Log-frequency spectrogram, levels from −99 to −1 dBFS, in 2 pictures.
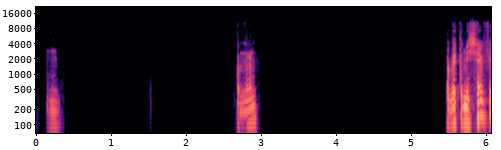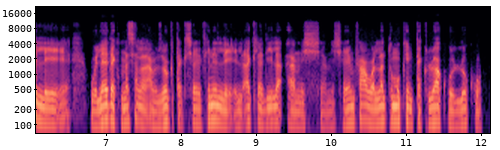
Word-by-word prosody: إمم. 95 Hz, 0 st, -12 dB, 2.3 s
تمام. 100 Hz, +6 st, -4 dB, 2.5 s
طَب 95 Hz, -, 0 dB
أنت 110 Hz, -, +3 dB
مش 115 Hz, -2 st, +5 dB
شايف 145 Hz, +2 st, +3 dB
اللي 110 Hz, -5 st, +2 dB, 0.3 s
ولادك 115 Hz, +6 st, +4 dB
مثلًا 115 Hz, -1 st, -1 dB
أو 95 Hz, -2 st, -2 dB
زوجتك 110 Hz, +4 st, -2 dB
شايفين 110 Hz, +3 st, -1 dB
اللي 115 Hz, -4 st, +3 dB
الأكلة 110 Hz, +2 st, -2 dB
دي 110 Hz, +2 st, -2 dB
لأ 115 Hz, +1 st, 0 dB
مش 90 Hz, -2 st, -6 dB
مش 90 Hz, +1 st, -10 dB
هينفع 115 Hz, +4 st, +1 dB
والّا 110 Hz, -1 st, +3 dB
أنتم 115 Hz, 0 st, 0 dB
ممكن 115 Hz, -2 st, +1 dB
تاكلوها 115 Hz, +2 st, +2 dB
كلكم؟ 100 Hz, 0 st, -5 dB
110 Hz, 120 wpm, -28 LUFS, 100-115 Hz, 2.5 s, مش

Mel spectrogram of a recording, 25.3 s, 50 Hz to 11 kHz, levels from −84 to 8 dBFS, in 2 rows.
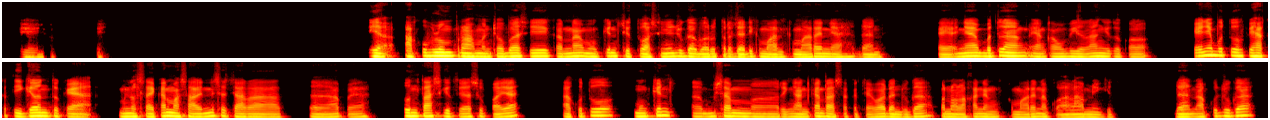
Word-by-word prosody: Oke, 105 Hz, -1 st, -7 dB, 0.3 s
oke. -, -, -22 dB, 2.6 s
Iya, 135 Hz, 0 st, +4 dB
aku 130 Hz, +4 st, +1 dB
belum 150 Hz, 0 st, +9 dB
pernah 130 Hz, -3 st, +4 dB
mencoba 130 Hz, +2 st, +3 dB
sih, 140 Hz, 0 st, +3 dB
karena 130 Hz, +1 st, +1 dB
mungkin 135 Hz, +2 st, 0 dB
situasinya 120 Hz, -1 st, 0 dB
juga 130 Hz, -2 st, +2 dB
baru 115 Hz, +1 st, +2 dB
terjadi 115 Hz, +1 st, 0 dB
kemarin-kemarin 110 Hz, +1 st, +1 dB
ya, 110 Hz, -2 st, 0 dB, 0.2 s
dan, 105 Hz, -1 st, -3 dB, 0.5 s
kayaknya 125 Hz, +7 st, +2 dB
betul 135 Hz, +3 st, +2 dB
yang 140 Hz, -2 st, +5 dB
yang 125 Hz, -3 st, -1 dB
kamu 120 Hz, 0 st, -2 dB
bilang 125 Hz, +2 st, +1 dB
gitu, 120 Hz, -2 st, -6 dB
kalau, 115 Hz, +1 st, -7 dB, 0.5 s
kayaknya 165 Hz, +4 st, +5 dB
butuh 165 Hz, -3 st, +2 dB
pihak 145 Hz, -1 st, +2 dB
ketiga 145 Hz, 0 st, +2 dB
untuk 140 Hz, -1 st, -1 dB
kayak, 115 Hz, -2 st, -1 dB, 0.2 s
menyelesaikan 125 Hz, +2 st, +1 dB
masalah 130 Hz, -4 st, +2 dB
ini 140 Hz, +4 st, +1 dB
secara, 115 Hz, -5 st, -2 dB, 0.3 s
eee, 110 Hz, -1 st, -3 dB
apa 115 Hz, +1 st, -6 dB
ya, 115 Hz, +2 st, -5 dB, 0.4 s
tuntas 140 Hz, -1 st, +3 dB
gitu 130 Hz, -2 st, -3 dB
ya, 125 Hz, -, -1 dB
supaya, 130 Hz, +3 st, -2 dB, 0.4 s
aku 120 Hz, +1 st, -5 dB
tuh, 160 Hz, +3 st, +1 dB, 0.3 s
mungkin, 135 Hz, +5 st, +1 dB, 0.2 s
e 125 Hz, -, -9 dB
bisa 130 Hz, +2 st, -1 dB
meringankan 115 Hz, -1 st, -1 dB
rasa 115 Hz, -1 st, -2 dB
kecewa 110 Hz, +2 st, -4 dB
dan 110 Hz, -, +2 dB
juga, 120 Hz, +6 st, -3 dB
penolakan 115 Hz, 0 st, -3 dB
yang 110 Hz, -1 st, -2 dB
kemarin 110 Hz, +2 st, -3 dB
aku 110 Hz, -2 st, -6 dB
alami 105 Hz, -1 st, -3 dB
gitu. -, -, -35 dB, 0.6 s
Dan 115 Hz, +1 st, 0 dB
aku 115 Hz, +5 st, -5 dB
juga, 160 Hz, +4 st, 0 dB
125 Hz, 145 wpm, -21 LUFS, 115-140 Hz, 2.6 s, belum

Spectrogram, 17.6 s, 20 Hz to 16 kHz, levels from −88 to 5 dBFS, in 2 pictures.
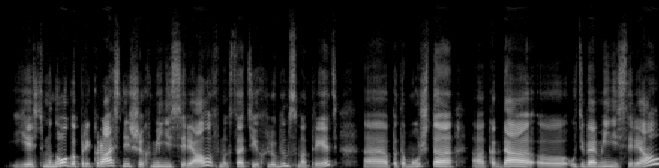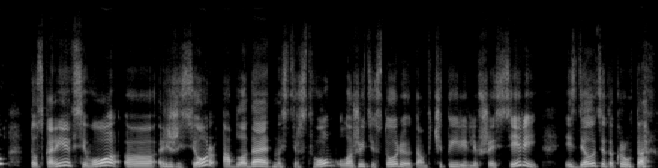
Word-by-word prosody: Есть 190 Hz, +3 st, -3 dB
много 225 Hz, +5 st, +6 dB
прекраснейших 225 Hz, -3 st, +3 dB
мини-сериалов, 195 Hz, -, +1 dB
мы, 170 Hz, -3 st, -8 dB
кстати, 185 Hz, +1 st, 0 dB
их 170 Hz, +1 st, -9 dB
любим 190 Hz, +7 st, -3 dB
смотреть, 160 Hz, -, -3 dB, 0.3 s
э, 165 Hz, -2 st, -1 dB
потому 175 Hz, +3 st, -5 dB
что, 195 Hz, -4 st, +4 dB, 0.2 s
а, 160 Hz, 0 st, -3 dB
когда, 185 Hz, +2 st, +5 dB
э, 165 Hz, -1 st, -1 dB
у 195 Hz, -, -7 dB
тебя 195 Hz, -1 st, +5 dB
мини-сериал, 185 Hz, -, +1 dB, 0.4 s
то, 175 Hz, -1 st, -4 dB
скорее 235 Hz, -, -2 dB
всего, 260 Hz, -, +2 dB
э, 165 Hz, -2 st, -3 dB
режиссёр 175 Hz, -4 st, -2 dB
обладает 175 Hz, +3 st, 0 dB
мастерством 170 Hz, -, -5 dB
уложить 170 Hz, +4 st, -6 dB
историю 185 Hz, -1 st, -4 dB
там 145 Hz, -1 st, -8 dB
в -, -, -21 dB
4 185 Hz, -4 st, -9 dB
или 150 Hz, +1 st, -11 dB
в -, -, -17 dB
6 160 Hz, -2 st, -9 dB
серий 210 Hz, -, -2 dB, 0.3 s
и 185 Hz, -, -8 dB
сделать 210 Hz, -, -2 dB
это 190 Hz, -5 st, -3 dB
круто. 180 Hz, 0 st, -2 dB
185 Hz, 130 wpm, -22 LUFS, 170-205 Hz, 0.4 s, много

